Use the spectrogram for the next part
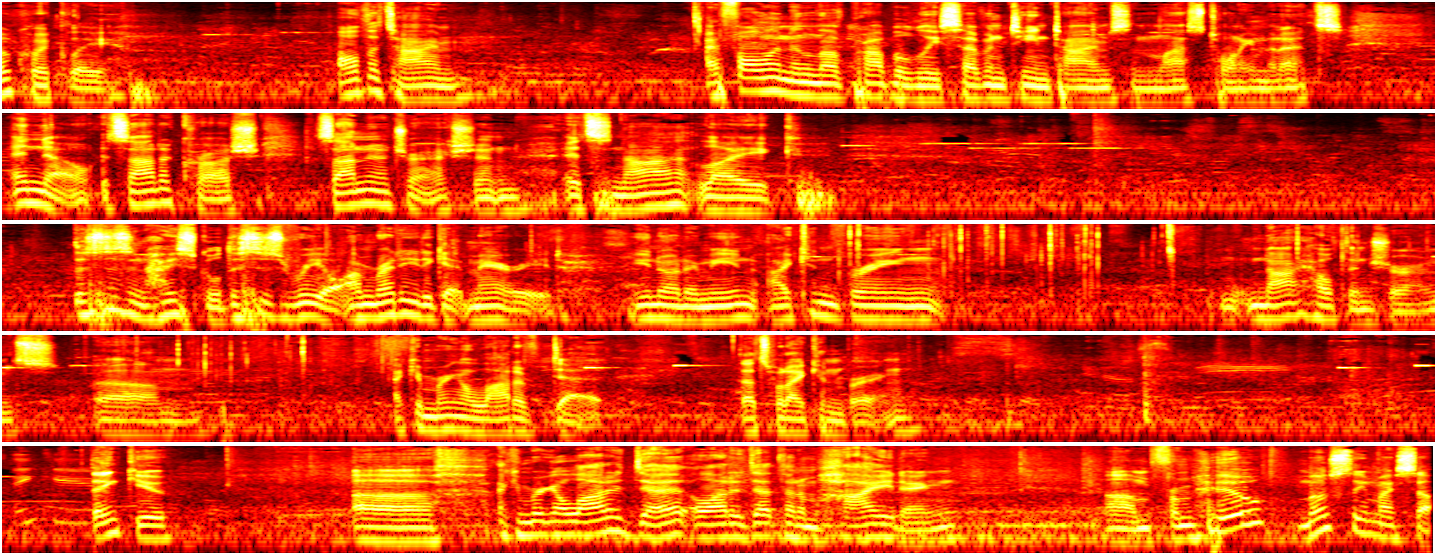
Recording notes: I have to board this plane in 5 minutes. Live from the indianapolis airport in canada.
